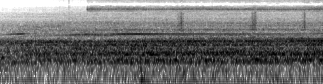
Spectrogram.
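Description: Even, steady airy whoosh with a faint constant tone and no knocks or rattles: the cooler fan is running normally.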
